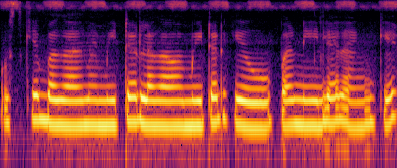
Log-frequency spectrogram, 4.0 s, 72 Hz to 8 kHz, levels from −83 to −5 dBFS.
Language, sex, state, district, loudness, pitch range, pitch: Hindi, female, Uttar Pradesh, Muzaffarnagar, -13 LUFS, 235-260 Hz, 240 Hz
